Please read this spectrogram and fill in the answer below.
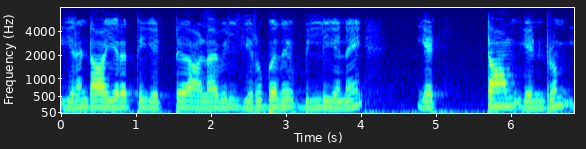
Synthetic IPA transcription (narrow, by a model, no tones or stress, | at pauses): ɪɾɐɳɖaːjɪɾɐt̪ːɯɛʈːɯɐɭɐʋɪlɪrɯbɐðɯbɪlːɪjɐnɐɪ | ɛʈːaːmɛndrɯm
